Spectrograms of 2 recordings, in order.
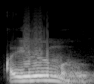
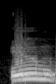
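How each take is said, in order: First: علم as one syllable, "ilm"; no vowel on the laam in علم, "ilm"; درست تلفظ. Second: علم in two syllables, "i-lam"; غلط تلفظ. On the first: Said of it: "درست تلفظ". (علم، لام ساکن کے ساتھ) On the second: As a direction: put a vowel on the laam in علم, "ilam". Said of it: "غلط ہے". (علم، لام پر زبر کے ساتھ) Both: Shown as a demonstration.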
